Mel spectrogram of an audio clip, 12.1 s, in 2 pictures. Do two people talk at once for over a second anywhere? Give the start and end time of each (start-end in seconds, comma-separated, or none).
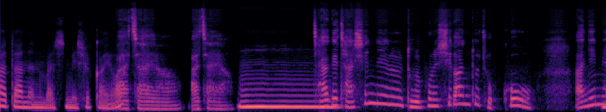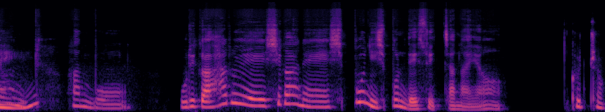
none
